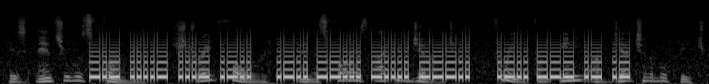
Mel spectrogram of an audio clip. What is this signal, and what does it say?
Morse code, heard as a keyed tone, hand-sent with a paddle, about 36 wpm, 350 Hz, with speech in English. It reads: K4VL L768 LOAA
